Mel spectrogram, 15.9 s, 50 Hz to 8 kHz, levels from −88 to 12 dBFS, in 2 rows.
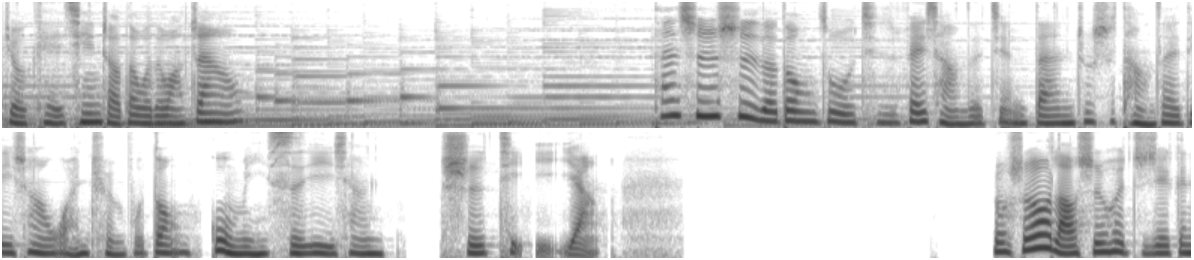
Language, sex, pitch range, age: Chinese, female, 175-215 Hz, 20-39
